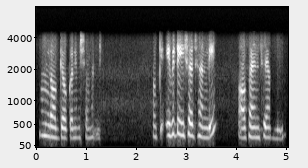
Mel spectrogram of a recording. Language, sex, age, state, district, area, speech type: Telugu, female, 30-45, Andhra Pradesh, N T Rama Rao, urban, conversation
